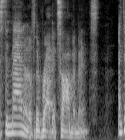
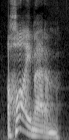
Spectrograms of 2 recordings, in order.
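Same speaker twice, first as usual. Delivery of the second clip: put-on Australian accent, not quite landing. Reading a game character's line aloud: attempted Australian accent. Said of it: ""Ahoy, madam" in a fucking Australian accent".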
